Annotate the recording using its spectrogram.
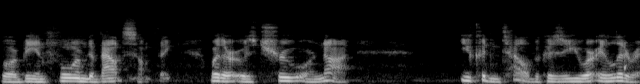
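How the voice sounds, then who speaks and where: A man speaks at a fairly high pitch and a moderate pace, somewhat breathy. He leaves long, frequent pauses. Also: ordinary pitch variation. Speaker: teacher. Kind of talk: classroom lecture, casual talk to camera.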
